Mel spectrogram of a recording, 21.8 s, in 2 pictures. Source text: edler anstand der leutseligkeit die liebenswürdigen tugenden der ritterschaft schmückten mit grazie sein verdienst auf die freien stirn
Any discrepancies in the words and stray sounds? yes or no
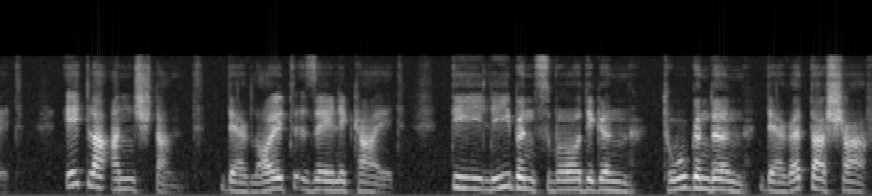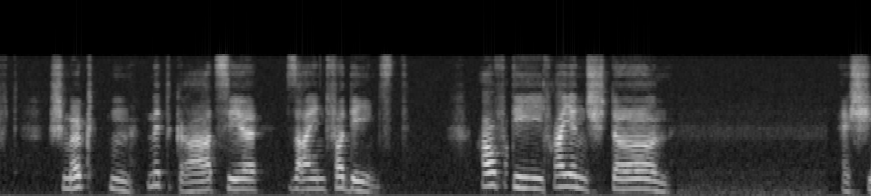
no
